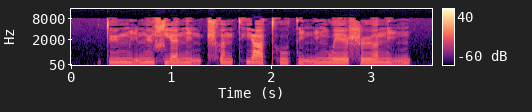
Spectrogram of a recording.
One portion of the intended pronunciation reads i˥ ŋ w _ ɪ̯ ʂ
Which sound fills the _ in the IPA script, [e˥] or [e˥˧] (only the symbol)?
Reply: e˥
